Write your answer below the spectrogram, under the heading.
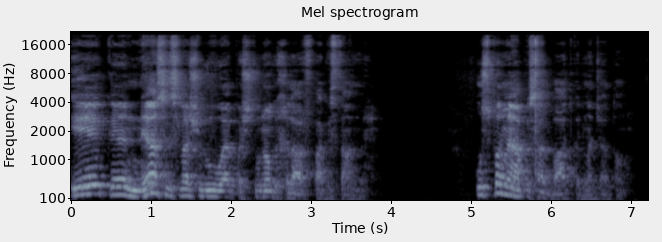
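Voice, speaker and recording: This man's fairly high voice shows very wide pitch swings and big swings in loudness. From Mirpur, Pakistan-administered Kashmir. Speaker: human rights activist and YouTuber. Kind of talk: political commentary to camera. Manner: impassioned.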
